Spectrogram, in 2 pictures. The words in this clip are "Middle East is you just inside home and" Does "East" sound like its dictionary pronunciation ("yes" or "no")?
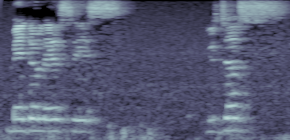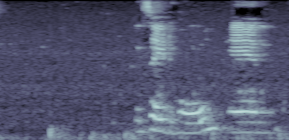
no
